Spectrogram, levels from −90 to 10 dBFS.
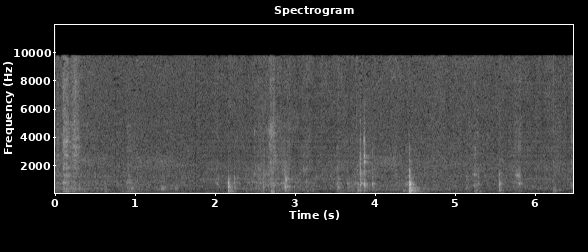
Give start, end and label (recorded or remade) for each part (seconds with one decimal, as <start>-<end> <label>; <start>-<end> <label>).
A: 0.0-1.8 recorded; 1.8-3.7 remade; 3.7-5.6 recorded; 5.6-6.5 remade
